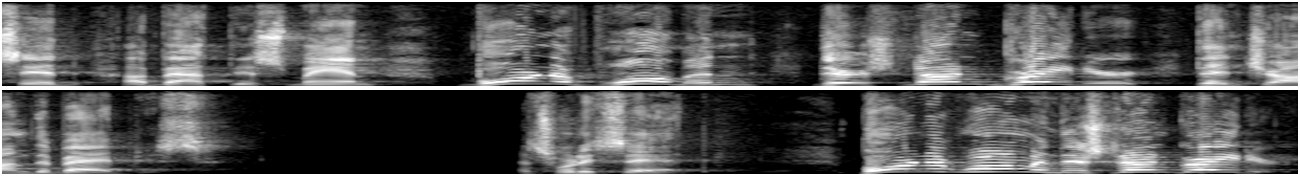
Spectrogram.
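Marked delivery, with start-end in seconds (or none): 1.5-5.0 high, loud, drawn-out declaration; loud proclamation. Retold or imitated. Preacher quoting Jesus on John, loudly proclaiming. 7.2-8.6 very high, loud preaching cry; forceful proclamation. Retold or imitated. Preacher repeating Jesus' praise of John, forceful proclamation.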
